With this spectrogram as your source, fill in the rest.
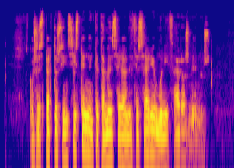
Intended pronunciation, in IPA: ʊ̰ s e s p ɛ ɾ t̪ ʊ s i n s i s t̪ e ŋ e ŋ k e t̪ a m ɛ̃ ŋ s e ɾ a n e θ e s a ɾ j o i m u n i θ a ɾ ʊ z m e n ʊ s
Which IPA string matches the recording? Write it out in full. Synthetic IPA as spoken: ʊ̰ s e s p ɛ ɾ t̪ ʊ s i n s i s t̪ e ŋ e ŋ k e t̪ a m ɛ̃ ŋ s e ɾ a n e θ e s a ɾ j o i m u n i θ a ɾ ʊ z n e n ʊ s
